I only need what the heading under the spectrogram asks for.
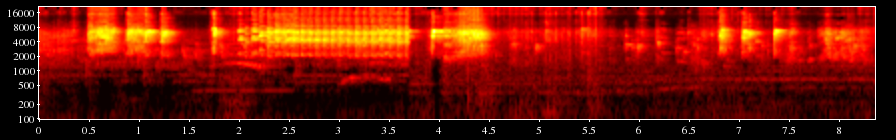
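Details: Breeding lovebird pair producing harsh high chatter bursts and a long buzzy rasp, followed by sparse short chirps; faint low tones and soft thumps in the background.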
